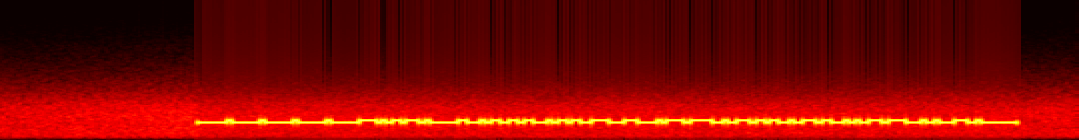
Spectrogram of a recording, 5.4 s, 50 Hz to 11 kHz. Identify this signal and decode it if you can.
RTTY (45.45 baud, 170 Hz shift), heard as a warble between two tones, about 1550 Hz centre. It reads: CICLOMETALACAO,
